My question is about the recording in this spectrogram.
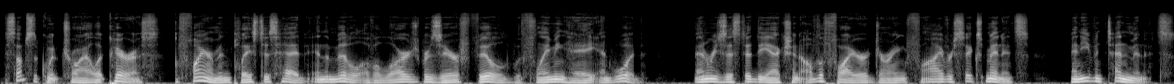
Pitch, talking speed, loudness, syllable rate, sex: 110 Hz, 205 wpm, -17 LUFS, 5.6 syllables/s, male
